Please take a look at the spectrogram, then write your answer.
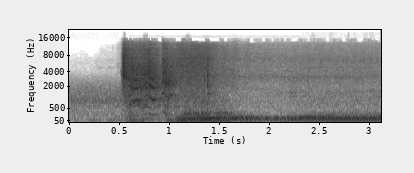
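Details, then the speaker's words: Toyota 2JZ engine started after the oil line was reconnected following a no-oil-pressure problem: catches and settles into a steady, even idle with only a slight exhaust tick; small exhaust leak, owner suspects a warped manifold; normal start and idle. "but it sounds way better all you can hear is like a little exhaust leaks that I got around here which I think the manifold is just warped"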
